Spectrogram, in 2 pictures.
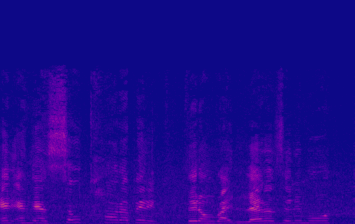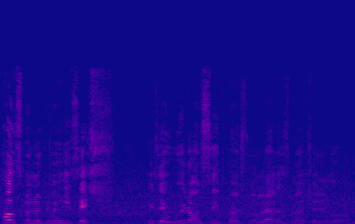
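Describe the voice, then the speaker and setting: A man speaks at a very fast pace in a raised, projected, high voice with ordinary pitch variation. Noticeable background noise and audible room echo come through. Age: 70s. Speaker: homeless man in a wheelchair. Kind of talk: casual chat. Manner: halting.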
